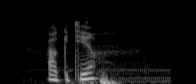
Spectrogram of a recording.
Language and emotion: Russian, neutral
